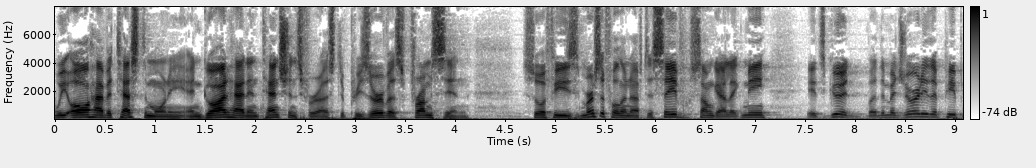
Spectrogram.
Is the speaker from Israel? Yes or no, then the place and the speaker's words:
no; Montreal, Quebec, Canada; now in Steinbach, Canada; I grew up in Montreal. But, you know, I live in southern Manitoba.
